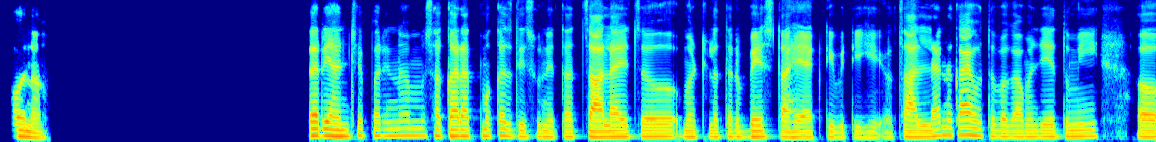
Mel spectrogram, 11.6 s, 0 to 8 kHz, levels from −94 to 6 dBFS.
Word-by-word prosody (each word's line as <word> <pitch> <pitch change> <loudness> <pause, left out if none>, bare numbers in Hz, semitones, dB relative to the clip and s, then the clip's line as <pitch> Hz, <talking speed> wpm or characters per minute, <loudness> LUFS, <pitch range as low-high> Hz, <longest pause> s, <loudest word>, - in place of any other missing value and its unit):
हो 130 -1 +4
ना. 100 0 -1 2.6
तर 145 0 +6
यांचे 135 0 +4
परिणाम 145 +1 -2
सकारात्मकच 135 0 +1
दिसून 125 -1 -3
येतात. 120 +1 -3
चालायचं 125 +1 +3
म्हटलं, 120 0 -3
तर 125 -1 -2
बेस्ट 125 0 +1
आहे 110 -1 +3
एक्टिव्हिटी 110 0 -5
ही. 105 -2 -5 0.2
चालल्यानं 125 +6 +1
काय 160 0 +5
होतं 140 -3 -2
बघा, 120 -1 -1
म्हणजे 125 +1 -1
तुम्ही 130 +1 -1 0.4
अ, - - +1
125 Hz, 115 wpm, -24 LUFS, 120-135 Hz, 2.6 s, तर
